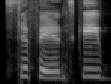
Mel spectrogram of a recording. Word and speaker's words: Stefanski: Stefanski, but I agree with you.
